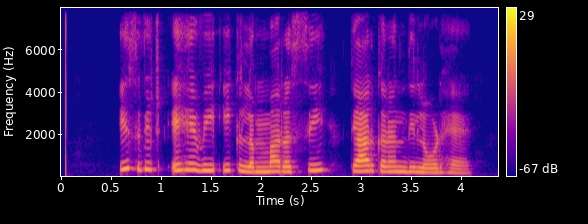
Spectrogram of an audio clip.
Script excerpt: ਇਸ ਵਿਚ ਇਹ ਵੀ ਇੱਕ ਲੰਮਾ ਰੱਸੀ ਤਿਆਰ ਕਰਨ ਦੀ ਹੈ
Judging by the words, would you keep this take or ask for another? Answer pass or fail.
fail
